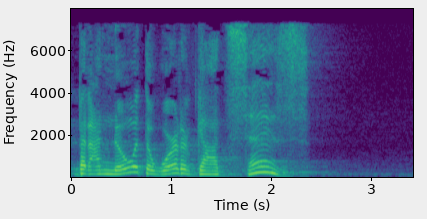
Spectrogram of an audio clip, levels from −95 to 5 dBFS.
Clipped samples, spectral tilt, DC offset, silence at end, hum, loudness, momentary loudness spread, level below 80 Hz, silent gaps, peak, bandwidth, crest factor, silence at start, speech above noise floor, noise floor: under 0.1%; -5 dB/octave; under 0.1%; 1.05 s; none; -22 LUFS; 10 LU; -70 dBFS; none; -4 dBFS; 7.6 kHz; 20 dB; 0 s; 40 dB; -61 dBFS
